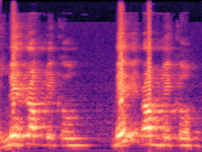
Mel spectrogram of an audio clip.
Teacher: বালা মানে এখানে কোনো গুন্না নেই, ইদগাম হচ্ছে মিলে যাচ্ছে বাট কোনো গুন্না নেই, র লামে। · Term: ইদগাম বালা গুন্না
